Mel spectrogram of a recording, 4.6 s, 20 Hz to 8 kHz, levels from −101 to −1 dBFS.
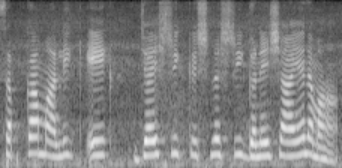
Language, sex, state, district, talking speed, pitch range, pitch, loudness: Hindi, female, Madhya Pradesh, Dhar, 120 wpm, 240-270 Hz, 255 Hz, -16 LUFS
